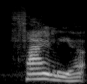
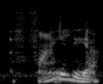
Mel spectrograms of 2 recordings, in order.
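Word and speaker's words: Thalia: was the Muse of what in Greek mythology phia I'll spell it t h a l i a was the Muse of what in Greek mythology phia never heard of that filing cabinet yeah oh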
